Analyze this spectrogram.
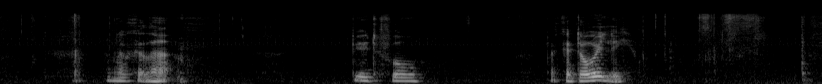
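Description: Thin paper rustles softly as hands handle it.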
